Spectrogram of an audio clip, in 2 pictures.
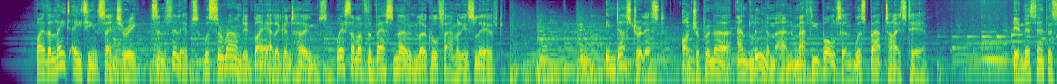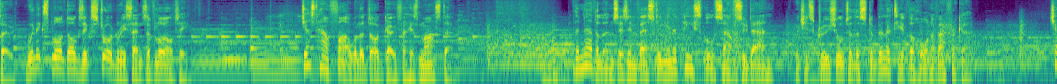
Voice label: documentary narration

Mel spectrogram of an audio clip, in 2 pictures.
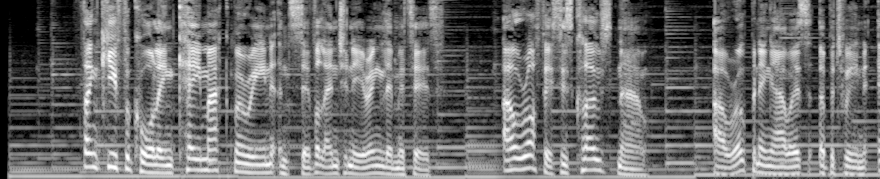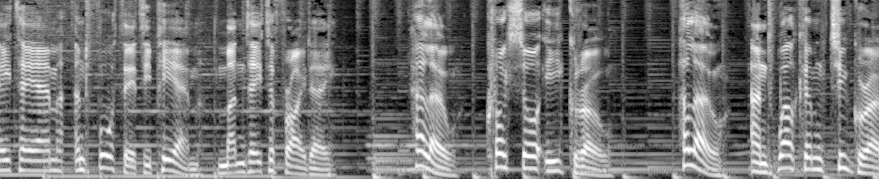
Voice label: telephone

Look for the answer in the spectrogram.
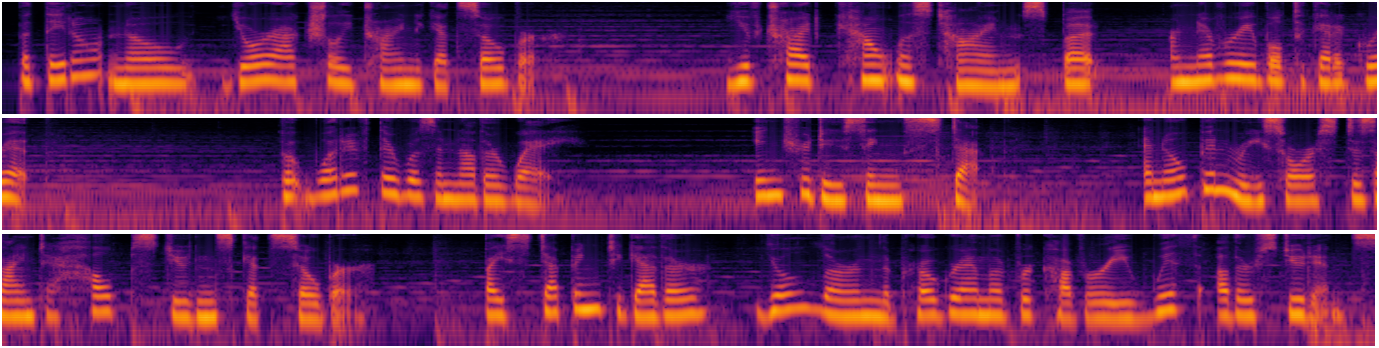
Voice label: documentary

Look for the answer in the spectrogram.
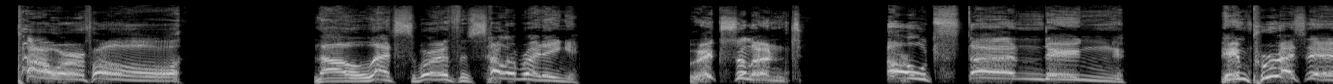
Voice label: swedish voice computer game

